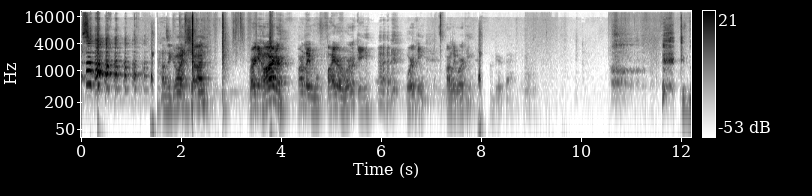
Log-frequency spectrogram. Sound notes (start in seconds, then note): 0.0 laughter; 6.0 laughs nervously; 10.7 giggles quietly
